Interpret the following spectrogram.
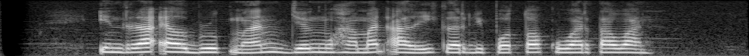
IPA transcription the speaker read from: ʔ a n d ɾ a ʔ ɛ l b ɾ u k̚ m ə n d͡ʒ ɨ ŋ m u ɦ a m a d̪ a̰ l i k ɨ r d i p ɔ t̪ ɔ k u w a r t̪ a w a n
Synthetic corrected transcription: ʔ i n d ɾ a ʔ ɛ l b ɾ u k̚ m a n d͡ʒ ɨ ŋ m u ɦ a m a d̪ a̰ l i k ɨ r d i p ɔ t̪ ɔ k u w a r t̪ a w a n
